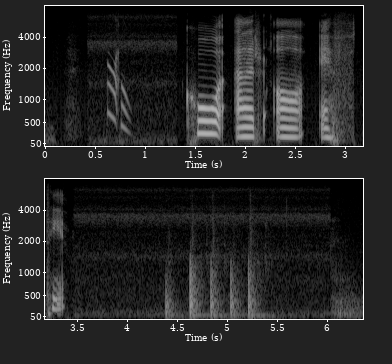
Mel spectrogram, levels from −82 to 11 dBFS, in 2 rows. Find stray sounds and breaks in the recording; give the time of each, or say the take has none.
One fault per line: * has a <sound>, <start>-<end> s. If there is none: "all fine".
* has a chirp, 0.6-0.9 s
* has a thud, 4.4-5.9 s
